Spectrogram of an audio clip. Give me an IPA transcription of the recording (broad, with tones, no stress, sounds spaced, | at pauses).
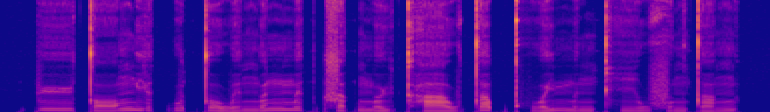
p yː˧ t̪ ɔː˨˥ ŋ j ɪ˧ k̚ uː˧ t̚ t̪ o˨˩ w ɪ˨ ŋ ɵ˥ n m ɪ˥ k̚ t͡s ɐ˧ k̚ m ɵ˨ ɥ kʰ aː˨ w t̪ ɐ˥ p̚ kʷʰ ɐ˨˥ j m ɪ˨ ŋ kʰ iː˨ w f ʊ˨ ŋ t̪ ɐ˨˥ ŋ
